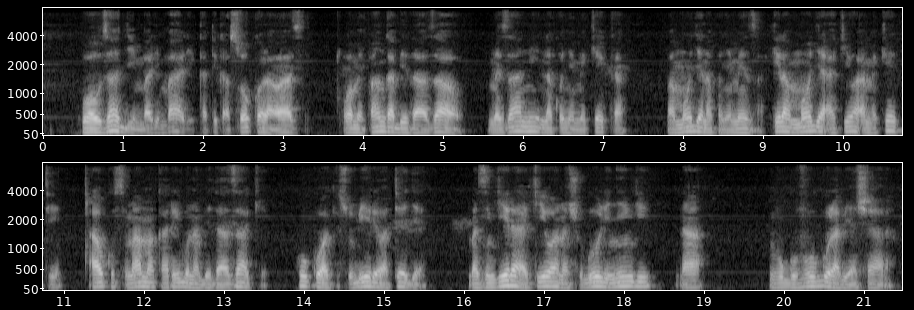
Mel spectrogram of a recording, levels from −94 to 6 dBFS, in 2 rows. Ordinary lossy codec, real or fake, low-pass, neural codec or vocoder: AAC, 32 kbps; real; 7.2 kHz; none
